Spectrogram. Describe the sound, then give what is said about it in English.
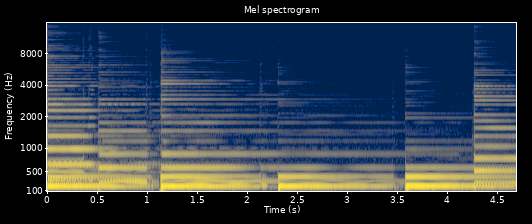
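Open third, second and first strings plucked one after another on a guitar, each clear note ringing on and overlapping the next in a slow, even sequence. “Now what you're hearing there is the third, second, and first strings open, and then my second string, third fret with the third finger by itself,”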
